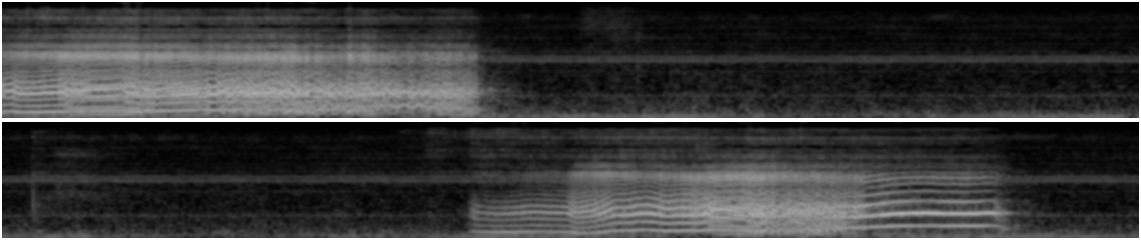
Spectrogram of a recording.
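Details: Kongzi, a six-year-old female pug, sleeping soundly after a tiring day: two loud, nasal, trumpet-like snores with a wavering, harmonic tone. Each lasts nearly two seconds, and a quiet pause of about four seconds separates them.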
